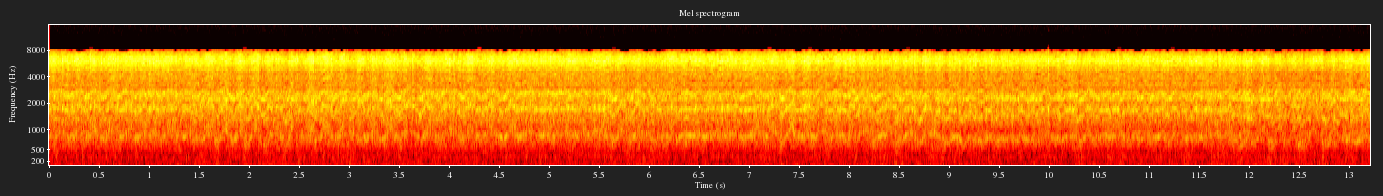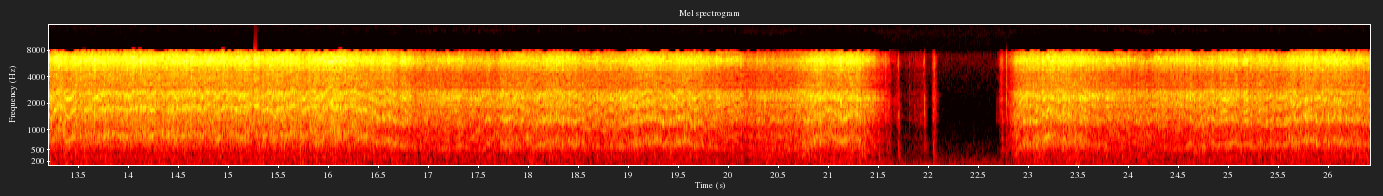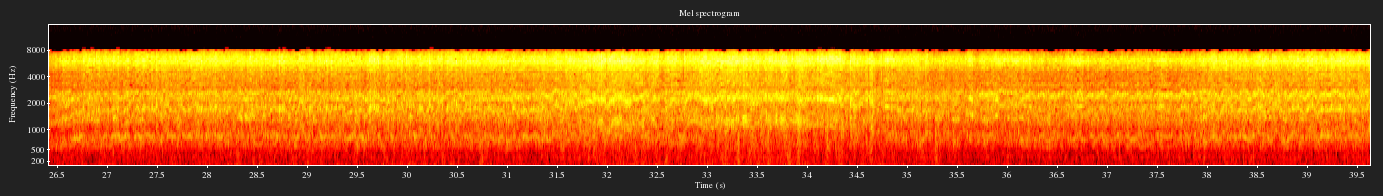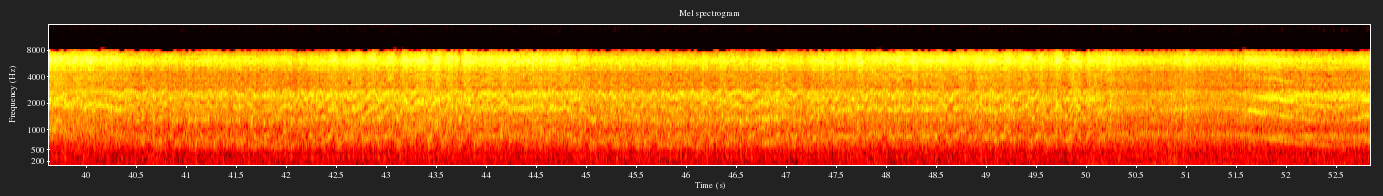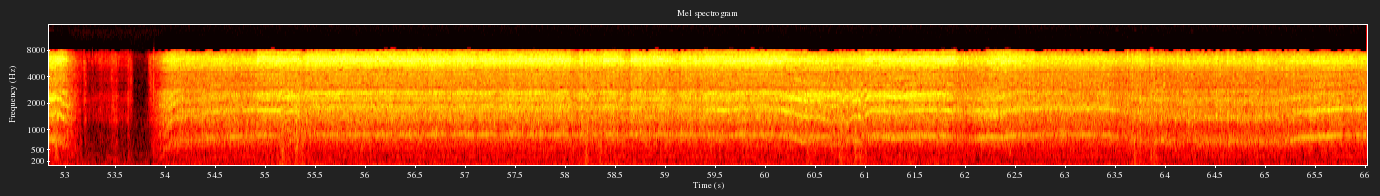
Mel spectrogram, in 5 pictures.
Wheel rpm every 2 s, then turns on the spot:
230, 220, 230, 230, 220, 220, 210, 230, 170, 160, 100, 80, 140, 190, 210, 210, 260, 260, 200, 230, 210, 220, 210, 210, 230, 230, 120, 200, 230, 230, 220, 220, 200.
none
